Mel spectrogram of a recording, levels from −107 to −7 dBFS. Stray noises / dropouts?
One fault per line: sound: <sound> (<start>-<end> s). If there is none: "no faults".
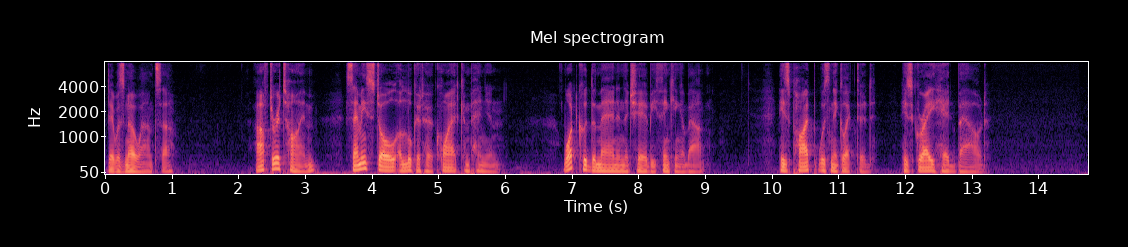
no faults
